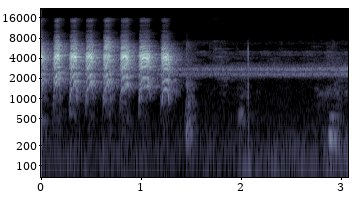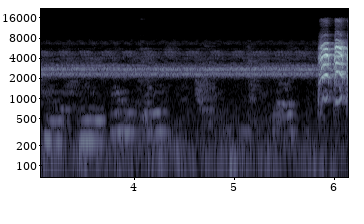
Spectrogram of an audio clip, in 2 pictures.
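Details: Greater green leafbird song: a fast burst of about eight loud, repeated chirping notes lasting just over a second, then a long steady high whine, and the burst starting again at the end.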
